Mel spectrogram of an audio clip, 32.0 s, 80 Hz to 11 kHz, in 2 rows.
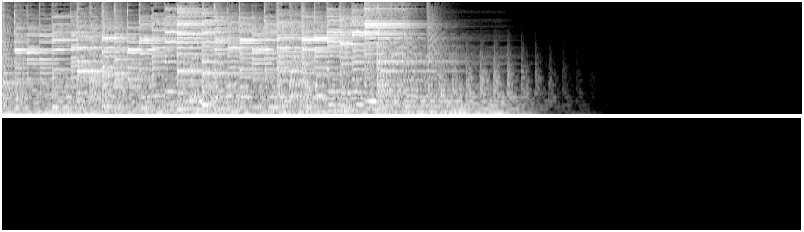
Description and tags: short loops 31 01 2015 c 3
game, gameloop, short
